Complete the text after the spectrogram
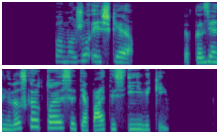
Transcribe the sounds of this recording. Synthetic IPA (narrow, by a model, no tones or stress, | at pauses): pɐmɐʒʊʔɛɪʃʲkʲeːjoː | kʲɛt̪kɐzʲiɛnʲʋʲɪskɐɾt̪oːjɛsʲɪt̪ʲiɛpɑːt̪ʲiːˑsiːʋʲɪkʲɛɪ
